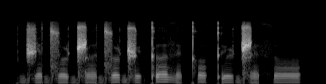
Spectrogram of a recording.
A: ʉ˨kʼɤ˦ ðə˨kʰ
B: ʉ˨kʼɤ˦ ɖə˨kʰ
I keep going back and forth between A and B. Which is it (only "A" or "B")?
A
